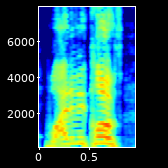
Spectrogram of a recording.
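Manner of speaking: startled, loud protest; shocked shout. Real, not acted. Game suddenly closed on streamer.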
